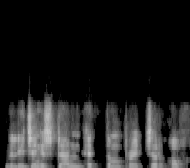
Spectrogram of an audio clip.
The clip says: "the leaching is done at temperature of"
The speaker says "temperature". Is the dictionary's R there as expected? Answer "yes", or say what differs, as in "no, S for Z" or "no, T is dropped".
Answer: yes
